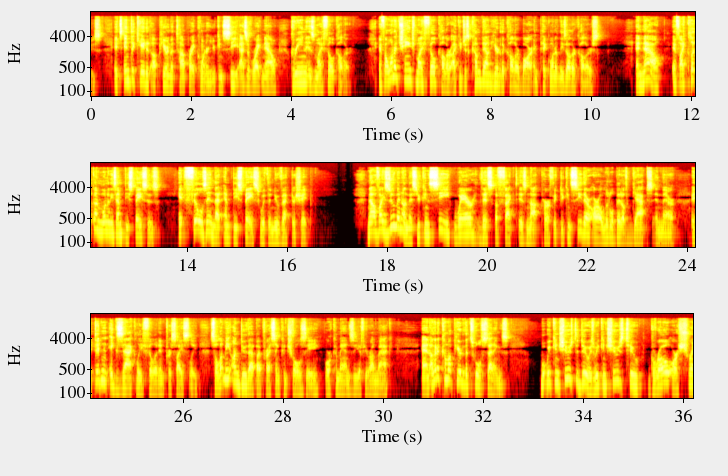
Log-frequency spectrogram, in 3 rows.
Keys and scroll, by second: 28.1 super+z.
